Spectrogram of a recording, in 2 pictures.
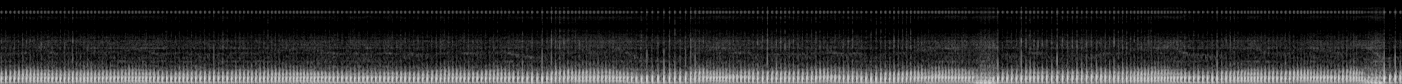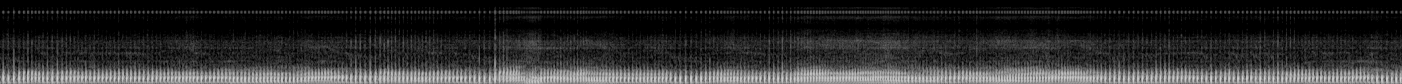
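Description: Enduro motorcycle engine running under load up a steep rocky trail, its pitch rising and falling with the throttle. A few sharp knocks come through as the bike jolts over loose rocks.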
